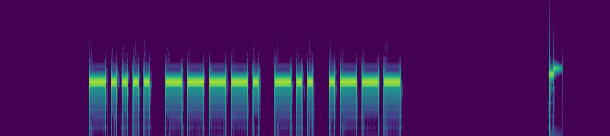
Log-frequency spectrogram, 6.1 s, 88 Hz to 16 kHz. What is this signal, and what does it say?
Morse code, heard as a keyed tone, about 22 wpm, 700 Hz. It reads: 69DJ
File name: practice / 22wpm / Four Letter-Number Combinations - 22wpm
